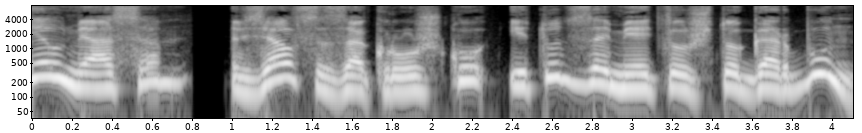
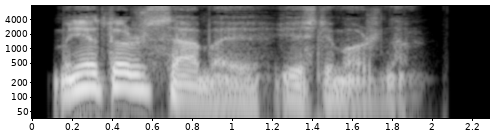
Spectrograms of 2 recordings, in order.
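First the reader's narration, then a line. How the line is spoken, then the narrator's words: Muttered. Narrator (Russian): Тот пробормотал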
